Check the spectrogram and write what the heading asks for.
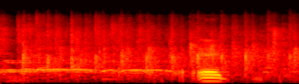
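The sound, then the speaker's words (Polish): A small live audience in the Big Book Cafe claps steadily for about three seconds, a dense patter of many hands, with a brief vocal sound rising out of the applause near the end. “Bardzo dziękuję za te spontaniczne brawa.”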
